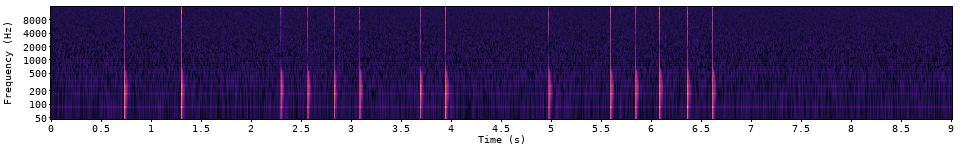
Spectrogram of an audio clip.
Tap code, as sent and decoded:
1-1 4-2 1-5
ARE

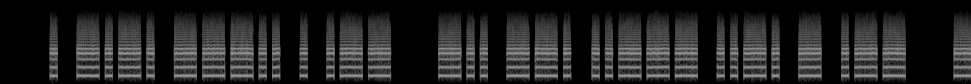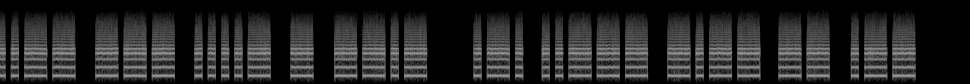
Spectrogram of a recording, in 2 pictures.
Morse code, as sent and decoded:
. -.-. ---.. . .-- / -.. --. ..--- ..-. - .-- / -.-- --- ....- - --.- / .-. ..--- -.-- -- .--
EC8EW DG2FTW YO4TQ R2YMW

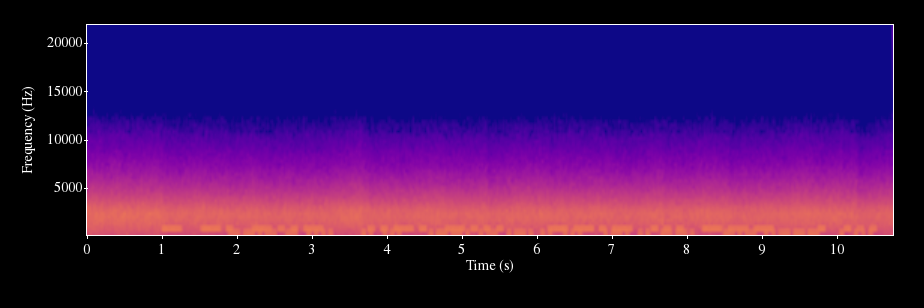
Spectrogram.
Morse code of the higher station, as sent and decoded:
- -. -..- / ..-. -... / --.- ... --- / . ...
TNX FB QSO ES

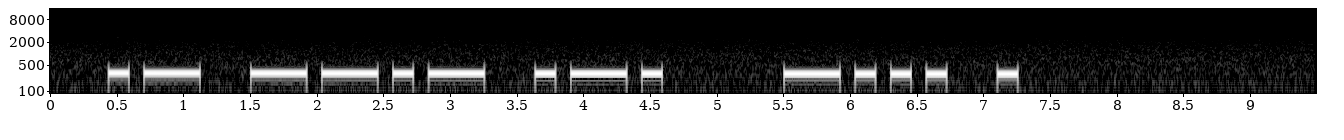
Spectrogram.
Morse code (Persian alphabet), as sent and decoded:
.- --.- .-. / -... .
اگر به

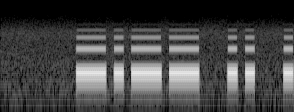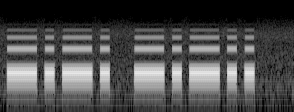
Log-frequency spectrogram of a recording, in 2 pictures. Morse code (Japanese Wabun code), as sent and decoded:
-.-- .. .-.-. -.-..
ゲンキ

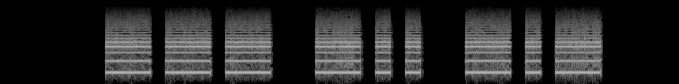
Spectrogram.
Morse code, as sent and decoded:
--- -.. -.-
ODK

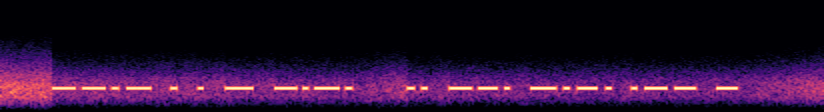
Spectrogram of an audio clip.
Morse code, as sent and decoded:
--.- . . - -.-. / .. --. -.-. .-- -
QEETC IGCWT

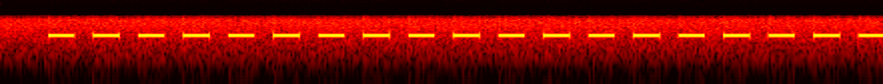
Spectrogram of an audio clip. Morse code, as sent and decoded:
none

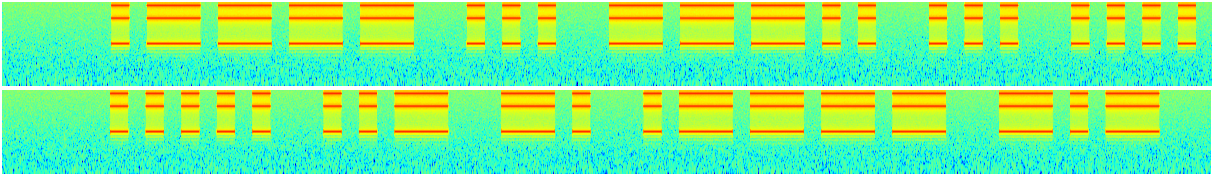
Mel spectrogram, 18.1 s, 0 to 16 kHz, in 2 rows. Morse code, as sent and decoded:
.---- ... ---.. ... .... / ..... ..- -. .---- -.-
1S8SH 5UN1K

